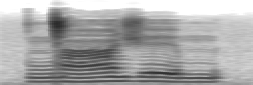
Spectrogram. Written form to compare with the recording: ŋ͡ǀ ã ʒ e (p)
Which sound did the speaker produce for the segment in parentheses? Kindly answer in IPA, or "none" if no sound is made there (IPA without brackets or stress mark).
m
